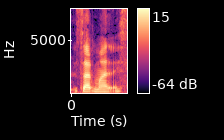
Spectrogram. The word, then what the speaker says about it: sarmale: Bueno, pues vamos con 2 platos más, el sarmale, ¿se dice así? – Sí, sarmale, sí.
